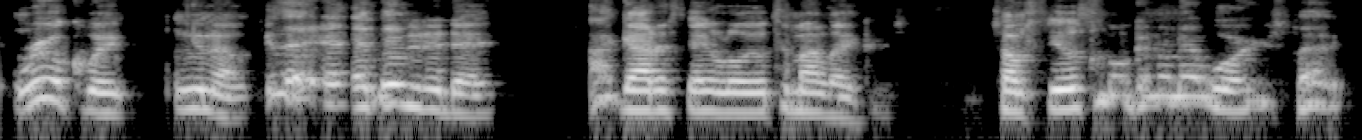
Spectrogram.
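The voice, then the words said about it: Hoarse, nearly lost voice. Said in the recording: “You see my voice is gone? ... Because I was screaming at Jordan Poole. ... you guys owe me a voice”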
